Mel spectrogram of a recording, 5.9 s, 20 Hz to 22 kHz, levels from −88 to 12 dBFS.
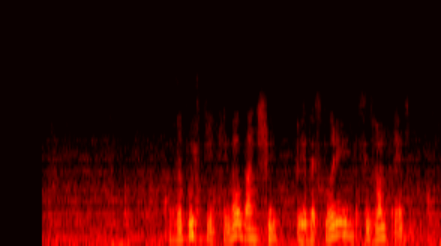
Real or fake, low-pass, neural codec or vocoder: fake; 7.2 kHz; codec, 24 kHz, 1 kbps, SNAC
